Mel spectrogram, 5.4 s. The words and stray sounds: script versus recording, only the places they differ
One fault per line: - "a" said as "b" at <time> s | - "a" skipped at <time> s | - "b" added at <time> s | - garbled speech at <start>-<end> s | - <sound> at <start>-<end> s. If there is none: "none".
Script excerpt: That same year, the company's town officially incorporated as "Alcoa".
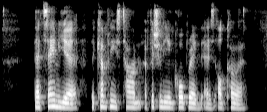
none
